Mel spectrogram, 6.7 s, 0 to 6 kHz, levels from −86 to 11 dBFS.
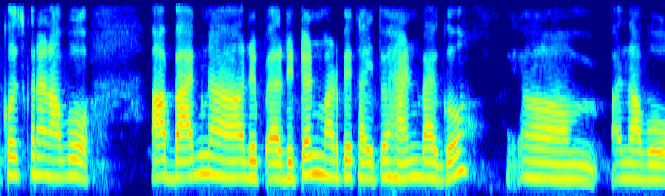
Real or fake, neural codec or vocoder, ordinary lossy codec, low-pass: fake; codec, 44.1 kHz, 7.8 kbps, DAC; none; 5.4 kHz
